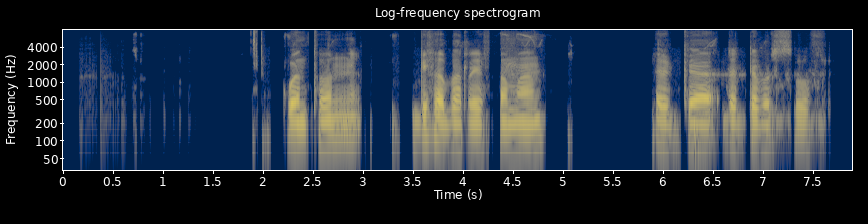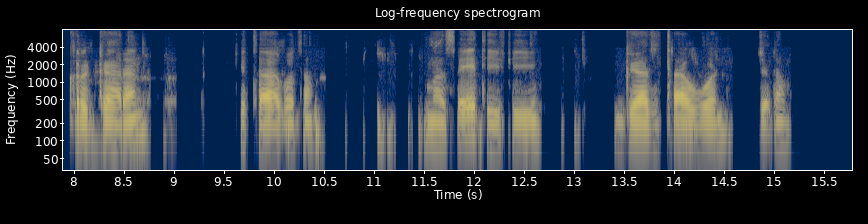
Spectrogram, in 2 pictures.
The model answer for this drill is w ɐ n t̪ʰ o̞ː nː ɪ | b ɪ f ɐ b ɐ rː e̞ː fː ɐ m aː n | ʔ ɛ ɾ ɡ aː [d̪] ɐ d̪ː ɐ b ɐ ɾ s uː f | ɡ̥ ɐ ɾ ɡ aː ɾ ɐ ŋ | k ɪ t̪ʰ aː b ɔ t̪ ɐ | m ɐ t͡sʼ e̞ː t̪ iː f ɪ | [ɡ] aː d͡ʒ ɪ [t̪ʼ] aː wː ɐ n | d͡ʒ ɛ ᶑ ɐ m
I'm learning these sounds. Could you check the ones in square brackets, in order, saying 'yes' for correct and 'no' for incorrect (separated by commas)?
yes, yes, yes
